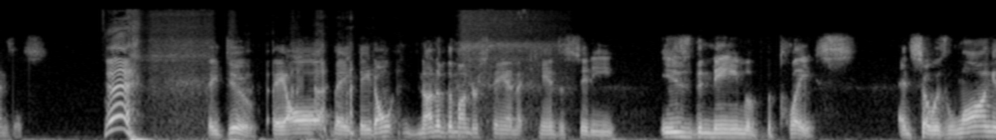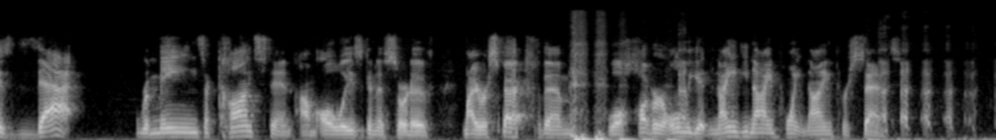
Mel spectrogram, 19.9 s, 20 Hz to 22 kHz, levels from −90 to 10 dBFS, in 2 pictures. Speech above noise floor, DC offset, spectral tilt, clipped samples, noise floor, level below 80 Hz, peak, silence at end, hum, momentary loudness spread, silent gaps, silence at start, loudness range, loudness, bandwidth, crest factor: 33 dB; under 0.1%; -5.5 dB/octave; under 0.1%; -51 dBFS; -30 dBFS; -4 dBFS; 0 s; none; 12 LU; none; 0 s; 3 LU; -19 LUFS; 13 kHz; 14 dB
